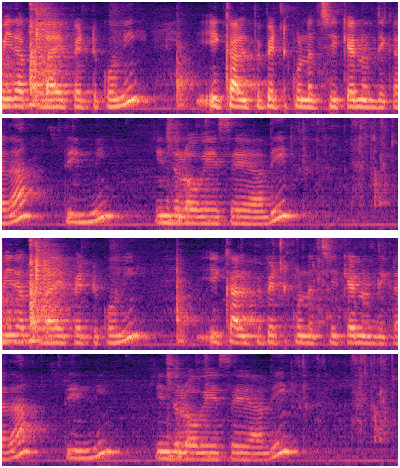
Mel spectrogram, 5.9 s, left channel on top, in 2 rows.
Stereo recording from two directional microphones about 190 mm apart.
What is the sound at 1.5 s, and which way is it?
Speech, 40° left (ahead or behind).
